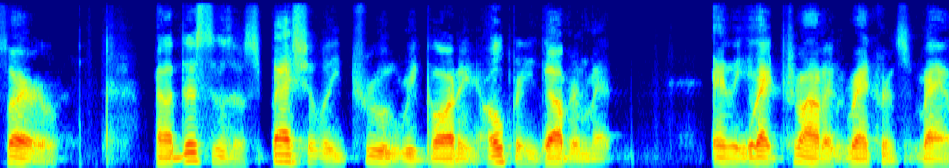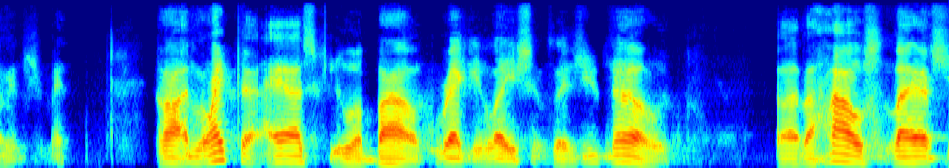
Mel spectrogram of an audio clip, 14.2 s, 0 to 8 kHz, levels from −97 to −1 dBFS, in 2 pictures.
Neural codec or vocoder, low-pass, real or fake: codec, 16 kHz, 1 kbps, FreqCodec, larger model; 7.2 kHz; fake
